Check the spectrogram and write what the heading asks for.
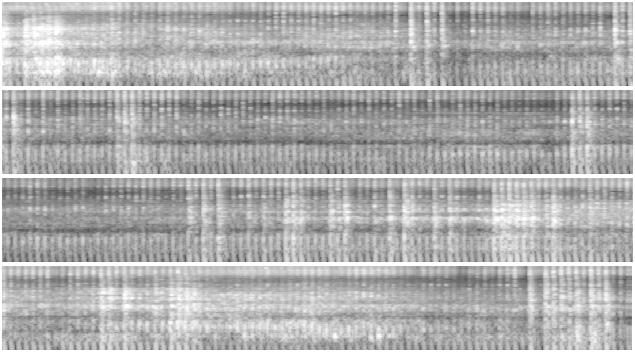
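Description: Single-cylinder diesel engine of a two-wheel walking tractor running steadily under load as its cage wheels till a flooded paddy. It is loudest at the start, fades somewhat in the middle as the machine moves away, and grows louder again about two-thirds of the way through.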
